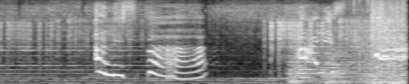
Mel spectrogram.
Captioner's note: sweetly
